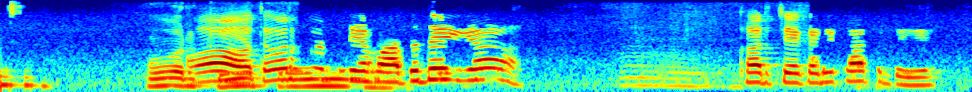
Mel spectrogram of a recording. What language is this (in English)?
Punjabi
